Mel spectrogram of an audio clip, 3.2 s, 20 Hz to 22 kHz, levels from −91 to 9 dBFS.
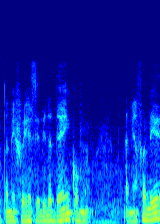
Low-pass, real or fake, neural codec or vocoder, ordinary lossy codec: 7.2 kHz; fake; codec, 16 kHz, 4 kbps, X-Codec, HuBERT features, trained on general audio; AAC, 32 kbps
